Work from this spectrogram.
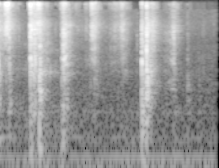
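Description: Tarot cards being shuffled for a reading, a few quick, close riffling bursts of card noise, soft and without talk.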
